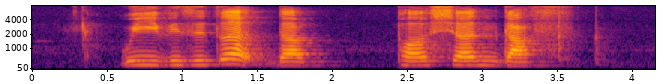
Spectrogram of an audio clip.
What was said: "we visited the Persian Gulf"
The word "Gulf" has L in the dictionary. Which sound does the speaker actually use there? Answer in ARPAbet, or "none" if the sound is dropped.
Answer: none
